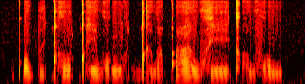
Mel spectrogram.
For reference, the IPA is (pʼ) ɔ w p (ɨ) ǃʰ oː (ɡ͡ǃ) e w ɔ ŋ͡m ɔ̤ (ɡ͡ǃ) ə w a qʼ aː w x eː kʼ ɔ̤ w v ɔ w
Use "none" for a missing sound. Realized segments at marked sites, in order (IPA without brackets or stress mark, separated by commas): pʼ, ɨ, ǃʰ, ɡ͡ǃ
